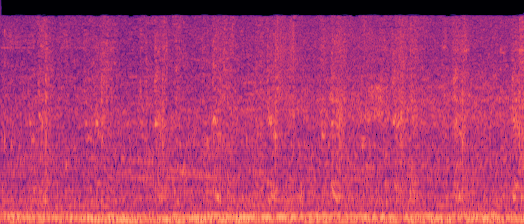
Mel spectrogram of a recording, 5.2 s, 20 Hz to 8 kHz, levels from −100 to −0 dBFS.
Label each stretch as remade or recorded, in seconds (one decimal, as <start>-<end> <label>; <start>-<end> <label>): 0.0-2.8 recorded; 2.8-4.7 remade; 4.7-5.2 recorded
